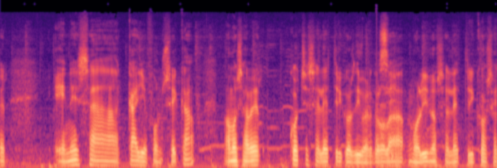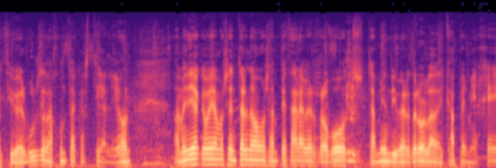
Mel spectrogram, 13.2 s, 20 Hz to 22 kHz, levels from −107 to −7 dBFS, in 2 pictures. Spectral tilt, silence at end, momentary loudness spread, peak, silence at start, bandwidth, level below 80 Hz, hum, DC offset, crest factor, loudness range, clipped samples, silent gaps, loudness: -6 dB/octave; 0 s; 12 LU; 0 dBFS; 0 s; 15 kHz; -44 dBFS; none; under 0.1%; 20 dB; 4 LU; under 0.1%; none; -20 LUFS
